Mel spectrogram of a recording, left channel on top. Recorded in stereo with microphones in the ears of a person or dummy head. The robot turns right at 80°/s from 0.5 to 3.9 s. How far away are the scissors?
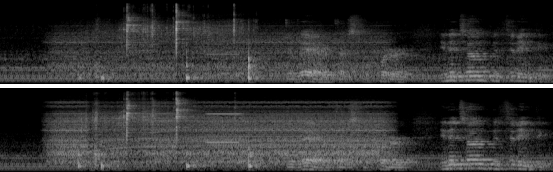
About 0.5 m.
